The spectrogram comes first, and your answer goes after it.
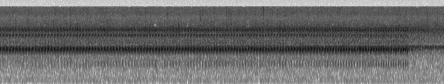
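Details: Frog in a pond shared with a turtle, giving a steady, unbroken high trill held at an even pitch for about five seconds before it suddenly stops.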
